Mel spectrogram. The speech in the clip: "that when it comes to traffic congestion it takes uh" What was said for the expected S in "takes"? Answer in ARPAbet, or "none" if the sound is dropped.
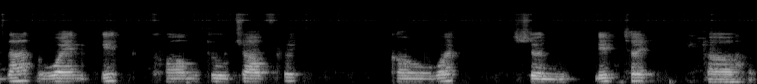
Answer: none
